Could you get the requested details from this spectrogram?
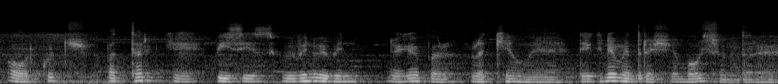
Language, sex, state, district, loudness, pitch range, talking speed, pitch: Hindi, male, Uttar Pradesh, Hamirpur, -28 LUFS, 120-140 Hz, 130 wpm, 130 Hz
